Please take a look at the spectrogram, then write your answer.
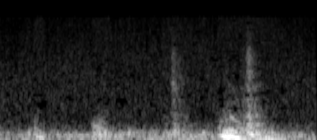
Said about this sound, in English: It's no use. Maybe somebody will hear us pounding and open the door. It's probably soundproof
